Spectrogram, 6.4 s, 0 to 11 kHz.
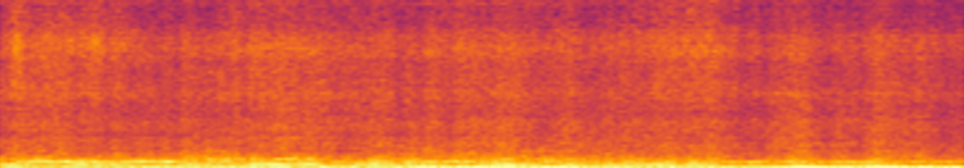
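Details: Recorded 07-03-2022 aboard 2008 MAN Lion's City A37 bus 3477 (MAN D0836 LOH 63 diesel, ZF Ecomat 6HP automatic) on line 8 Eindhoven. A deep diesel drone under load whose tone rises and dips oddly as it pulls; unusual engine sound, cause unknown.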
